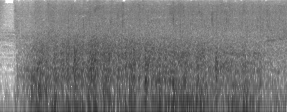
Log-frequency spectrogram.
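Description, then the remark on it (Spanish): A steady thunderstorm sound effect played from a button, with heavy rain pouring and a deep, rolling rumble of thunder filling the background, loud and continuous for a few seconds with no voices. “¿Cómo te gusta el botoncito ese de la tormenta?”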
